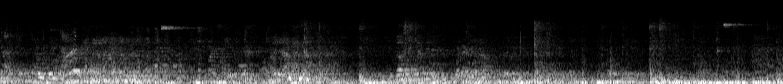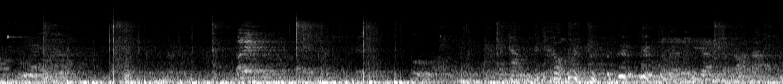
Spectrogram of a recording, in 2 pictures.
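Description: Many young people chatter, echoing in a large hall.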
